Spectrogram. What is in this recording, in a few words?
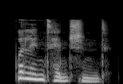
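"well intention", British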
